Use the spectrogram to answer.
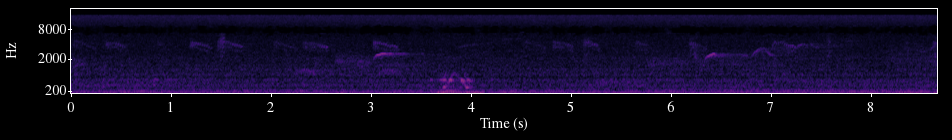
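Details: Bald eagles soaring high in the early afternoon, both birds calling: faint, thin, high chirps and short upslurred piping notes in loose series, over a steady low rumble of background noise.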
